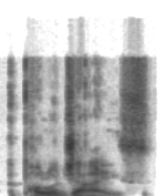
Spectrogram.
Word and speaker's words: apologize: I'm not saying that this word is mispronounced very often, but let's have a look at the phonetic transcription of it. It's apologize, right? Apologize, apologize. The ending is jize, jize. That's the verb.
